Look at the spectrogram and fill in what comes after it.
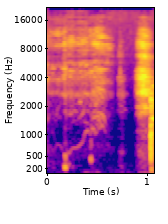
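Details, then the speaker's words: A few faint throaty sounds, then a sharp, noisy burst from an adult podcaster coughing out built-up phlegm that was choking them; a throat-clearing cough. "I had a buildup of phlegm, and I couldn't wait through it. I tried to wait through your intro, and the phlegm started choking me, so I had to fucking cough it out."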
